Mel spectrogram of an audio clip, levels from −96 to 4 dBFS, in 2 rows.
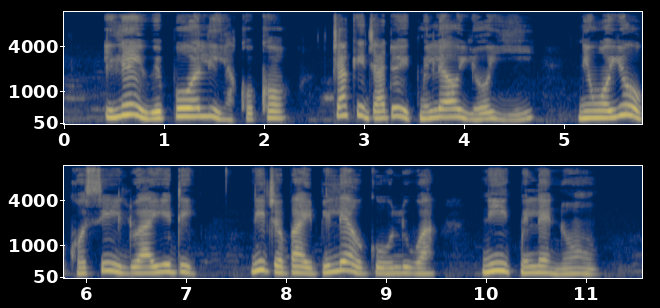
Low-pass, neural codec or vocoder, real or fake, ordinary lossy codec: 10.8 kHz; none; real; none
